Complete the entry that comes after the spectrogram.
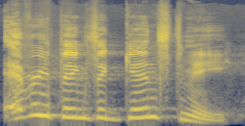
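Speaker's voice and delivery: high, loud melodramatic wail; hammed-up despair; despairing Jacob. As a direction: wail it like all is lost. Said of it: "finishes it off".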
